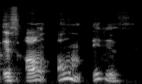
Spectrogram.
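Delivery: ordinary talk, nothing marked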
